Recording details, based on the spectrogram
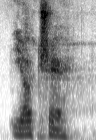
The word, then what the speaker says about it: Yorkshire: No, Yorkshire, not Shire, you dumb American. – Hold on just a second here. Settle this for us. Am I saying this right? Yorkshire. – Yorkshire.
